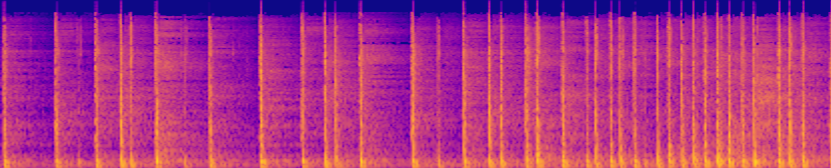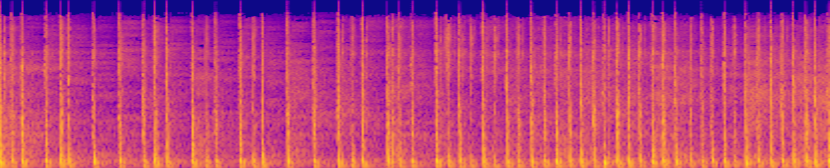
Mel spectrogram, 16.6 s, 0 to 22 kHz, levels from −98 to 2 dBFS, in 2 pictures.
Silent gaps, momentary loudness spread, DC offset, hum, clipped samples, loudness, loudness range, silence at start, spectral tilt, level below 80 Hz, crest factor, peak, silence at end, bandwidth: none; 6 LU; under 0.1%; none; 0.1%; -16 LUFS; 4 LU; 0.05 s; -3.5 dB/octave; -30 dBFS; 18 dB; 0 dBFS; 0 s; over 20 kHz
